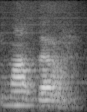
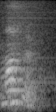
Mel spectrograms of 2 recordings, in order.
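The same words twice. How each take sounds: First: The final syllable is pronounced fully. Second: The final syllable is reduced. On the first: The speaker calls it wrong. "You don't say mother" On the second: The speaker calls it right. "You say mother"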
